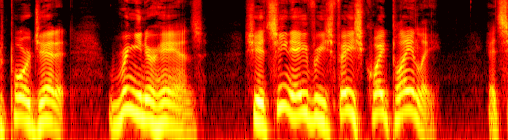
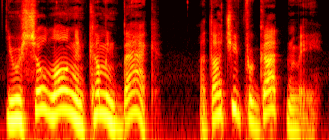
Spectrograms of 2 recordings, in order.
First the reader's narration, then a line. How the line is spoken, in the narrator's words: cried Avery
